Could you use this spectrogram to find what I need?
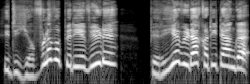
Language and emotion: Tamil, surprised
